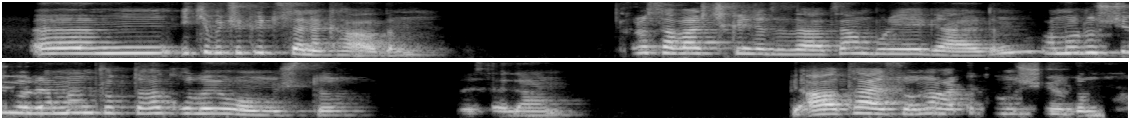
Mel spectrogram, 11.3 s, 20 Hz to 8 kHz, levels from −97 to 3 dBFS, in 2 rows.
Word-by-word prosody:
Emm, 290 +2 +4
2,5-3 320 +1 -2
sene 235 -9 +3
kaldım. 205 -1 -3 1.0
Sonra 315 +2 -3
savaş 290 -2 +2
çıkınca 280 -2 -2
da 235 - -6
zaten 240 +5 -1
buraya 255 -1 +1
geldim 215 - -2
ama 300 +2 0
Rusçayı 325 0 +1
öğrenmem 300 +2 +1
çok 305 -1 -6
daha 295 +1 0
kolay 280 -1 +2
olmuştu 200 -4 -2 0.4
mesela. 195 - -6 1.2
Bir 235 +2 +5
6 250 +4 +3
ay 270 -2 +6
sonra 255 0 -1
artık 260 0 -3
konuşuyordum. 260 -6 -5
280 Hz, 135 wpm, -20 LUFS, 235-300 Hz, 1.2 s, ay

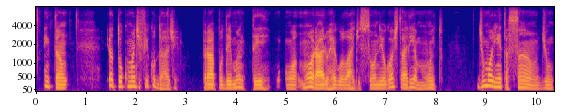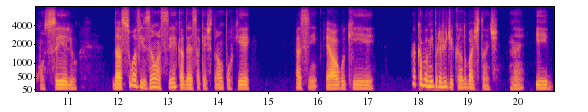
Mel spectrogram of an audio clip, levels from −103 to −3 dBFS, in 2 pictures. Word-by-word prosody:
Então, 125 -9 +2 0.8
eu 210 -1 +2
tô 170 -1 +1
com 170 +1 -4
uma 175 0 +4
dificuldade 120 - -4 0.5
pra 120 0 +5
poder 120 0 -1
manter 120 -5 -2 0.3
u 115 0 -1
um 130 +5 -3
horário 120 -7 +7
regular 110 -1 0
de 105 - -9
sono 115 0 -3
e - - 0
eu 115 0 0
gostaria 135 -1 0
muito 105 +2 -5 0.7
de 155 +3 -3
uma 200 +1 +5
orientação, 130 - +1
de 110 +4 -8
um 110 -1 -4
conselho, 115 +1 +1 0.7
da 125 +1 +7
sua 200 - +3
visão 150 - +1
acerca 135 +1 -1
dessa 115 0 -1
questão, 115 +4 -4
porque, 115 +1 -2 0.9
assim, - - -4 0.2
é - - +2
algo 110 +2 +5
que 115 -1 -3 0.7
acaba 235 -5 +3
me 180 0 +5
prejudicando 145 -7 0
bastante, 115 -7 -1 0.2
né, 105 +4 -7 0.2
eh 115 0 +1
120 Hz, 120 wpm, -25 LUFS, 115-140 Hz, 0.9 s, horário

